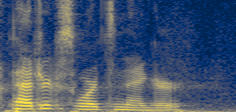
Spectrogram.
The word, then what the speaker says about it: Schwarzenegger: Patrick Schwarzenegger. Did I say it right? – Yeah.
